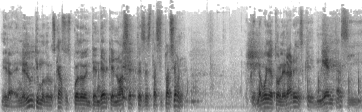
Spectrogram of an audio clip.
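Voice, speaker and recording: A man's voice: deep voice, expressive, moderate pace, creaky, fairly bright tone, a little hiss or hum, full character voice. An actor playing a stern, wealthy middle-aged father in a telenovela, firm and scolding. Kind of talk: telenovela acting.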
